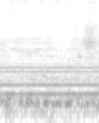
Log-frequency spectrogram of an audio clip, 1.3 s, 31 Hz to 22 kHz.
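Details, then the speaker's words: Lionel 226E prewar O gauge steam engine pancake motor, fully rebuilt with new brushes, running after oiling the phenolic armature bushing: steady smooth low hum with no buzz. "Works good. It just needs a drop of oil once in a while."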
